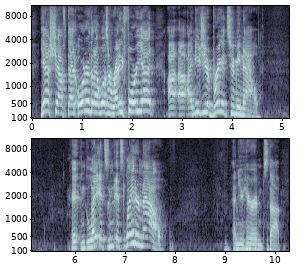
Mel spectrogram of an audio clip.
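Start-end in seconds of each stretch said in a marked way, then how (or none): 0.2-7.8 character voice, halting and stammering, then pushing on. Voicing a character calling to the chef through a door: Emmett's voice. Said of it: "you hear Emmett's voice, and he says".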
